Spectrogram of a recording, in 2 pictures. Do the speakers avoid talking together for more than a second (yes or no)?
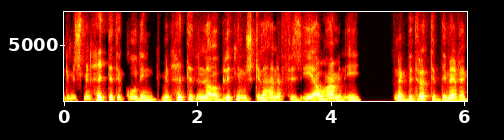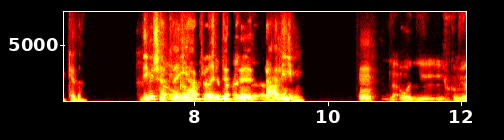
no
